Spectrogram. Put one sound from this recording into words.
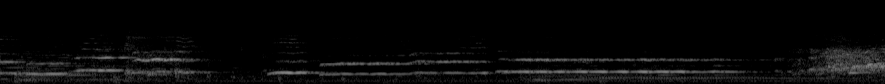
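A group of women sing a lively tune together.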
